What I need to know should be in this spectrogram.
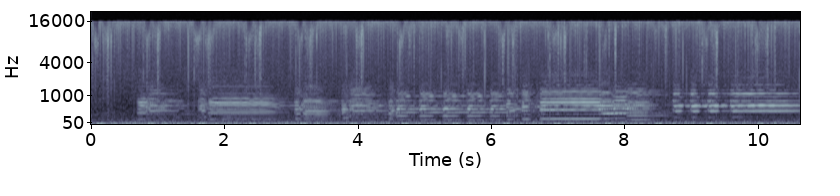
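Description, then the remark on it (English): A bassoon, representing the grandfather, plays a low, reedy stepwise melody of sustained and shorter notes at a steady, moderate volume, over a constant background hiss. “The grandfather by a bassoon.”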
